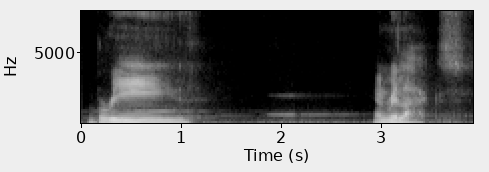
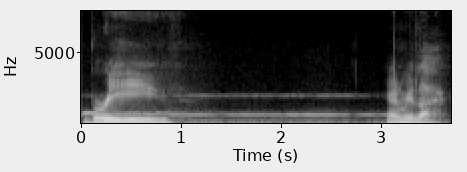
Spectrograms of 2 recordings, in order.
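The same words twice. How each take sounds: The two takes are said the same way.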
